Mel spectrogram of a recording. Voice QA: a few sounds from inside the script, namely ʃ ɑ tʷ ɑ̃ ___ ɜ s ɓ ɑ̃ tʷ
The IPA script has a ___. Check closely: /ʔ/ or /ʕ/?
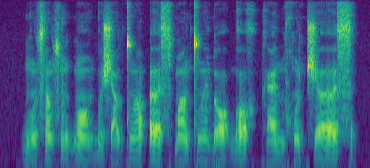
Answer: ʔ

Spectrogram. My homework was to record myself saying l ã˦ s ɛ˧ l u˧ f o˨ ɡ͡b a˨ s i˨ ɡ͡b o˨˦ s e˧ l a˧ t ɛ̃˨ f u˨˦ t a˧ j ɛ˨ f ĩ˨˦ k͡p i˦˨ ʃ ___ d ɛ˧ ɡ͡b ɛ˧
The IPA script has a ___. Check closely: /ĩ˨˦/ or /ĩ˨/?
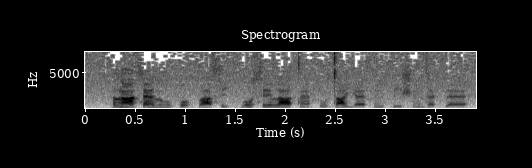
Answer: ĩ˨˦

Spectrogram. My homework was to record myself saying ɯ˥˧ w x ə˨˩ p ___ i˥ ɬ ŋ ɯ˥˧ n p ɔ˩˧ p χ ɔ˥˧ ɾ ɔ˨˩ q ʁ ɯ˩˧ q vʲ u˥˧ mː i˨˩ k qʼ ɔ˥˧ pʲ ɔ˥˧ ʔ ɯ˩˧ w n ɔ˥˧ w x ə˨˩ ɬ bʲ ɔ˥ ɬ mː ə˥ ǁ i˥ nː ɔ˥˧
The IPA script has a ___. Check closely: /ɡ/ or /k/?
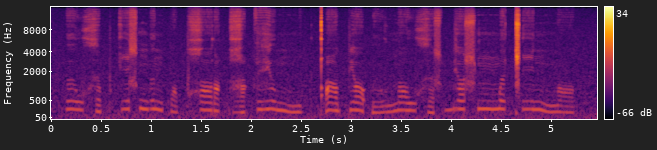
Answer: k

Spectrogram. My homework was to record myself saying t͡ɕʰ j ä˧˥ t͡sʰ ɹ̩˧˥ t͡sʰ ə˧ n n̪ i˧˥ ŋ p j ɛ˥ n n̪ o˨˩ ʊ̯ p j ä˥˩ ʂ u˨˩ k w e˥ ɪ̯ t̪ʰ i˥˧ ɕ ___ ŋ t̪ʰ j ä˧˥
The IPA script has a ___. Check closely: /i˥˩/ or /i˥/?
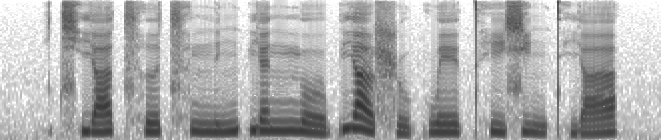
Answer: i˥˩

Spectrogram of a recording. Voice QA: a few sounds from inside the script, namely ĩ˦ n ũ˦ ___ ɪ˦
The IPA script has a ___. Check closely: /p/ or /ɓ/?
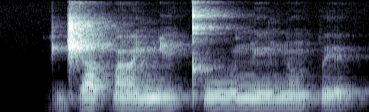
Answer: p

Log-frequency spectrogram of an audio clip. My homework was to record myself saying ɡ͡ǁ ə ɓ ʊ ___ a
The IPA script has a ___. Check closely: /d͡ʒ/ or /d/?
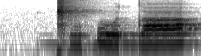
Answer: d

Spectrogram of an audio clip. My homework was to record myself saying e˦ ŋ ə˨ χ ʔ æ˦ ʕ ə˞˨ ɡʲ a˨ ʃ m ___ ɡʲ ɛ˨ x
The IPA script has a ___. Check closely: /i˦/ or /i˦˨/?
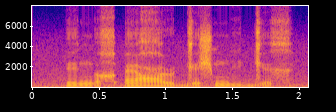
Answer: i˦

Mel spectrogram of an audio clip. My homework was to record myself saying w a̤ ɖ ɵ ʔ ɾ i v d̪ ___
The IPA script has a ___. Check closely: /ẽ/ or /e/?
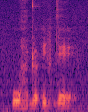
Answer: e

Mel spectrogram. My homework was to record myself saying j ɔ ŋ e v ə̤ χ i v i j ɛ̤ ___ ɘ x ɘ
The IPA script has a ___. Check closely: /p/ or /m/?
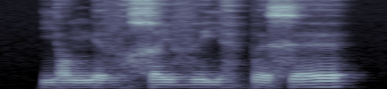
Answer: p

